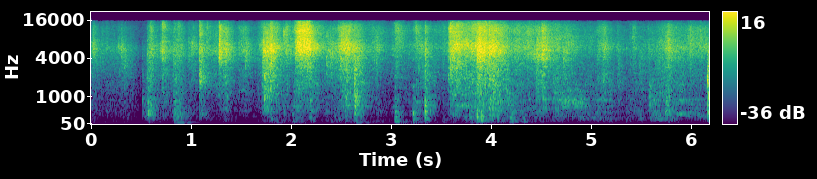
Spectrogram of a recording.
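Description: Cardboard boxes and packaging rustling, with a string of light irregular knocks and scrapes as a large boxed vinyl figure is handled and lifted out of a shipping box.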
